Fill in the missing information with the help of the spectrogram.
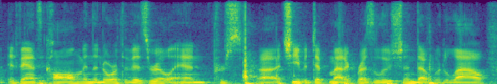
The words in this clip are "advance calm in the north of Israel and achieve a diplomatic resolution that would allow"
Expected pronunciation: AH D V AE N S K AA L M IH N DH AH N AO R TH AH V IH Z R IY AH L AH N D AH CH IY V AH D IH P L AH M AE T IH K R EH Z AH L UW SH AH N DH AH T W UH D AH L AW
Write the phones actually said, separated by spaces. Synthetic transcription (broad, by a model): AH D V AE N S K AA L M IH N DH AH N AO R TH AH V IH Z R IY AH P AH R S AH CH IY V AH D IH P L AH M AE T IH K R EH Z AH L UW SH AH N DH AH T W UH D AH L AW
